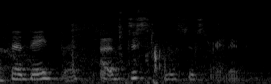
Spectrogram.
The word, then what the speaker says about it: sedete: Sedate. Sedete. Let's just write it. It's all about You know how to spell it?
